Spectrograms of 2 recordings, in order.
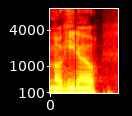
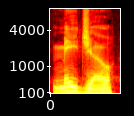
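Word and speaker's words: Meidjo: around about this before many people call it the Mojito they call it the Mojito they call it all sorts of things it's May Joe and it's uh that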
